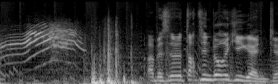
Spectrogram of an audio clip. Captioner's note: meow of angry cat; falling noise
